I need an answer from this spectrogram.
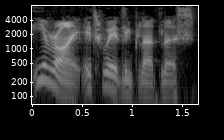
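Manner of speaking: usual speaking voice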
